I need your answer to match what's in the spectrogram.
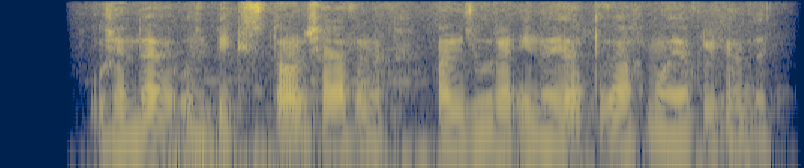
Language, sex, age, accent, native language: Uzbek, male, under 19, Jizzax, Uzbek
